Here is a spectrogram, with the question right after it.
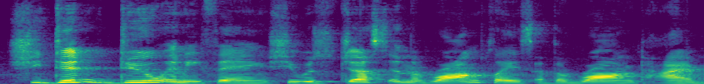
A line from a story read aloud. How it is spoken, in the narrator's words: Hermione snapped at Percy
